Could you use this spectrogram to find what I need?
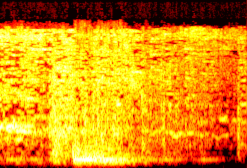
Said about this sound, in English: Ah, well, there's your ghost. See the glass? We drove through... A mirror. Those headlights we saw were our own.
